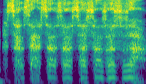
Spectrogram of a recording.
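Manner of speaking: high rapid-fire "sa" hits; imitated sword-combo noise. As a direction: mimic a flurry of strikes.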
